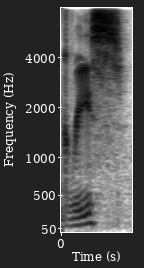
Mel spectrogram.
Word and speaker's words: Gris: side scrolling like cinematic like grease which is spelled gris like that's that's a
